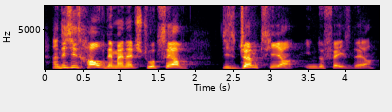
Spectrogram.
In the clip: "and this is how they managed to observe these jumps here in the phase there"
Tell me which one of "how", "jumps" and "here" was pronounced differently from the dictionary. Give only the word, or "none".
none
